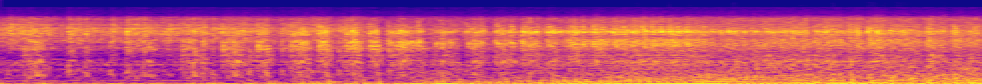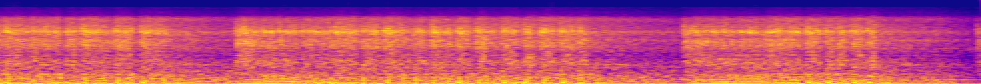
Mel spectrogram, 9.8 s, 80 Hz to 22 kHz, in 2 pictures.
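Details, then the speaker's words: 1990s Chevrolet K3500 1-ton diesel pickup, battery just recharged, about 50°F: smoky rough start, then lumpy low idle with revs surging up and down and rattling, sounding like a big cam; running rough. "thankfully the thing actually started this thing starts rough it's not like it's even cold outside it's like 50° and this was a smoky [Music] mess"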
